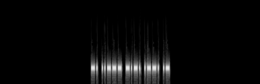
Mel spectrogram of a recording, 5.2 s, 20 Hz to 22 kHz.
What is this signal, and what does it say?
Morse code, heard as a keyed tone, about 41 wpm, 700 Hz. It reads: N2CPA
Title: USA Call Signs - 5 Characters - Repeated 3x - 45wpm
